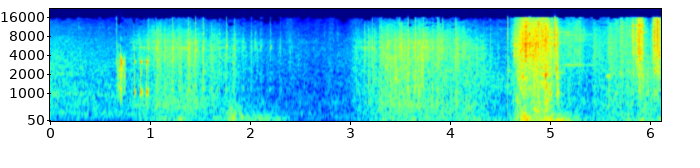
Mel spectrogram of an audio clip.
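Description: A glider swooshes through the air while descending.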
